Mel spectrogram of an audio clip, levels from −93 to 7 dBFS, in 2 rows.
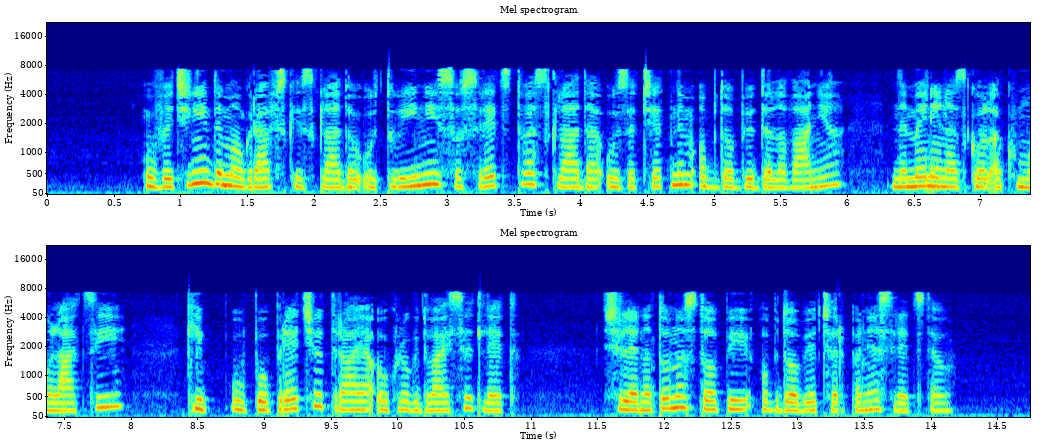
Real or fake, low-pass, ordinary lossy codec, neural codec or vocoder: real; 7.2 kHz; AAC, 32 kbps; none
